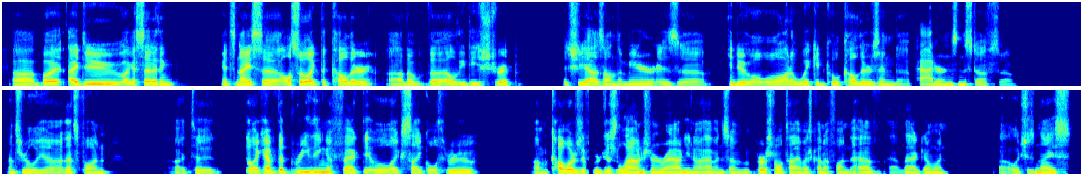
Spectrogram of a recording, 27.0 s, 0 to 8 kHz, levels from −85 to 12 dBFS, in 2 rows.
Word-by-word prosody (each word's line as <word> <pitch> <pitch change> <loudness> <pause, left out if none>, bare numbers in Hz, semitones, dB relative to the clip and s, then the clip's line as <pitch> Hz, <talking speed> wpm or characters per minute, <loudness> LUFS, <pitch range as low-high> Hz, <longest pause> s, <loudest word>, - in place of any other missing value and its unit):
Uh, 100 -1 +2
but 105 +3 +4
I 110 - +6
do, 130 0 +3
like 105 - +3
I - - +3
said, 100 0 +3
I - - +6
think 105 -1 -2 0.6
it's 105 0 -4
nice, 100 -1 +4
uh, 95 -1 +2
also 120 +4 +4
like 105 -4 +4
the - - -4
color, 100 0 +1 0.2
uh, 95 +1 -4
the 100 0 -2
the 100 - +1
LED 100 +1 0
strip 100 -1 -1 0.6
that - - -7
she 105 - 0
has 95 -1 +3
on 95 -1 -1
the 95 - -5
mirror 95 0 -2
is, 100 0 -4
uh 90 -2 -6 0.3
can 105 - +1
do 100 -2 +3
a - - -1
l 95 +2 -2
lotta 105 -2 +1
wicked 100 0 -2
cool 105 +1 0
colors 100 0 +1
and, 95 -1 -3
uh, 95 +2 -13
patterns 100 +1 -1
and 100 0 -2
stuff, 95 0 -7
so. 95 +1 -18 0.9
That's 100 +1 -3
really, 95 -2 0
uh, 90 0 -4
that's 105 0 -1
fun, 95 0 -3 0.8
uh, 90 -1 -7
to 90 -2 -2 0.3
like 95 -1 +2
have 100 -1 +5
the - - +6
breathing 100 +2 +2
effect, 100 0 -1
it - - +1
will 95 -1 +1
like 95 -1 -1
cycle 95 0 -2
through, 100 0 0 0.7
um, 95 0 -5
colors 100 -1 +4
if 100 - -3
we're 100 -1 +1
just 100 0 -1
lounging 100 0 +3
around, 95 0 +1
you 100 - 0
know, 95 0 -2
having 95 0 -2
some 95 +1 -5
personal 105 -1 +2
time, 95 -1 -2
it's 95 0 -4
kinda 95 -1 -3
fun 95 -2 -5
to 95 - -5
have 100 0 -2 0.2
have 95 0 -17
that 95 -1 -3
going, 100 +1 -2 0.6
uh, - - -10
which - - -3
is 100 - -6
nice. 100 0 0
100 Hz, 190 wpm, -24 LUFS, 95-100 Hz, 0.9 s, I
